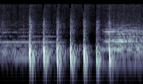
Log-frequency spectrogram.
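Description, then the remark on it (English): Six quick, evenly spaced knocks on the wooden door of a guest's room in lodgings, moderately loud, with a faint background hum and no voices. “It was about a half hour later that I heard the tap on my door.”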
